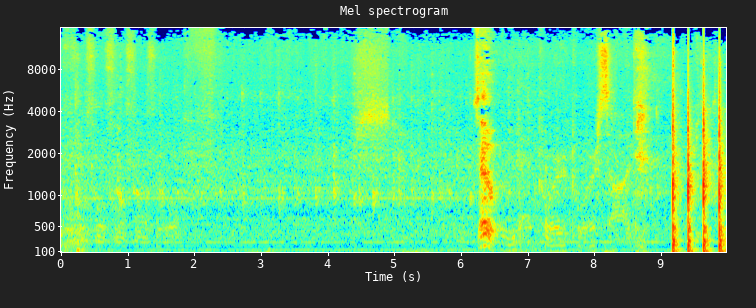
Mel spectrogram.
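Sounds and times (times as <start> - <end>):
speech: 6.3 - 6.6
knocking on a carriage roof: 9.2 - 9.9.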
